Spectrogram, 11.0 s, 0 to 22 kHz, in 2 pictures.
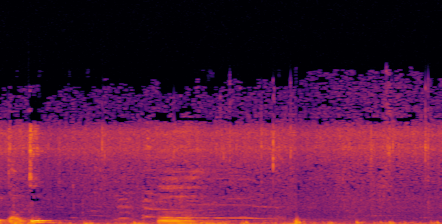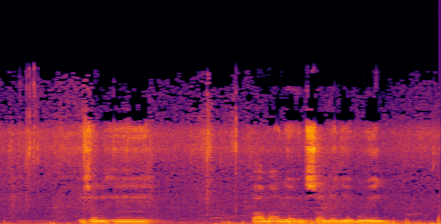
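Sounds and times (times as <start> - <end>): rooster crowing: 1.4 - 4.1.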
